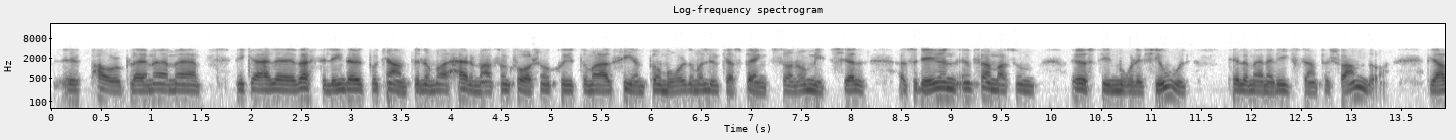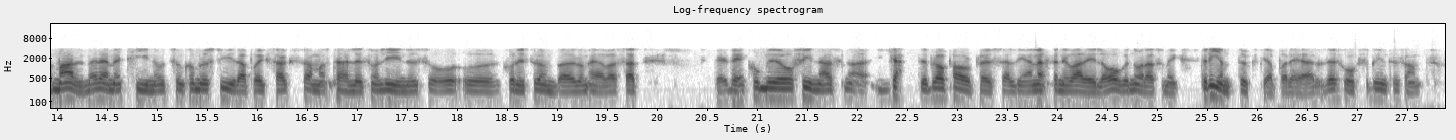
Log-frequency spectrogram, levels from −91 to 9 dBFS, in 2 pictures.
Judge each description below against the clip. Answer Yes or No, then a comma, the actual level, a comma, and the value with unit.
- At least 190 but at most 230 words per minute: Yes, fast, 205 wpm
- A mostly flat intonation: Yes, narrow, 1.7 semitones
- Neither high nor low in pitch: No, low, 110 Hz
